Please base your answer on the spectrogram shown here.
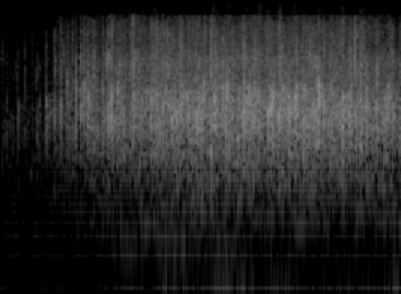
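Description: Applause from a crowd in a video game swells after a quiet start and keeps going steadily, a dense patter of many hands clapping.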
